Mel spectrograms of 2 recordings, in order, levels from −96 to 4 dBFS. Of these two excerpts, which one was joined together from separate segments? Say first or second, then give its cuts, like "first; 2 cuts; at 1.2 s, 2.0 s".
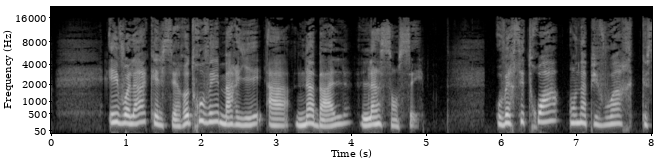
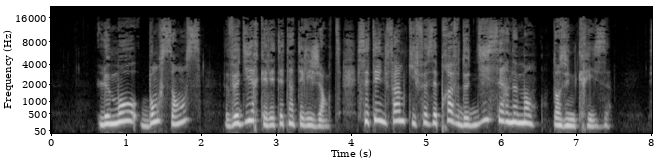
first; 1 cut; at 5.8 s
